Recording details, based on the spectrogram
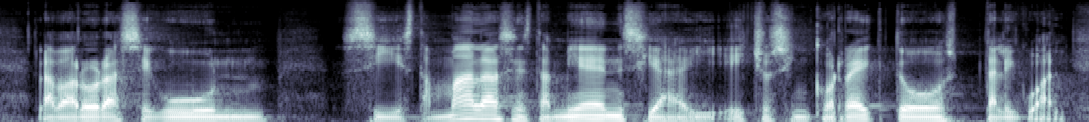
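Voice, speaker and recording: A man's fairly low voice, fairly slow and fairly even in intonation, on a very clean recording with a silent background. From Italy. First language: Italian (speaking Spanish). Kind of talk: casual conversation.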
